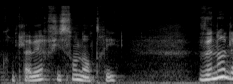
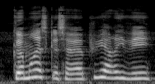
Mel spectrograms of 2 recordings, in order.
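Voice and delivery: higher, louder indignant demand; vocifération; 6 semitones higher, 5 dB louder than usual. A narrator's reading. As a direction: bellow the question at the family. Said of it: "vociféra-t-il". (question vociférée, indignée)

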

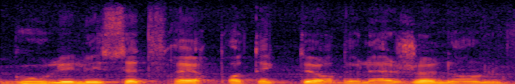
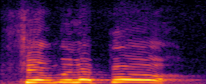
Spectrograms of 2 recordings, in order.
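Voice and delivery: high piping voice, loud; 6 dB louder, slower than usual. A narrator's reading. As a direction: call it high and thin. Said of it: "une voix se fit entendre".

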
